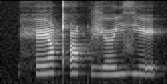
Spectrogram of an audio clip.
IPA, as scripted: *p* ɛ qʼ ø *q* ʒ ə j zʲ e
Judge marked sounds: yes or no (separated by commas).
no, yes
